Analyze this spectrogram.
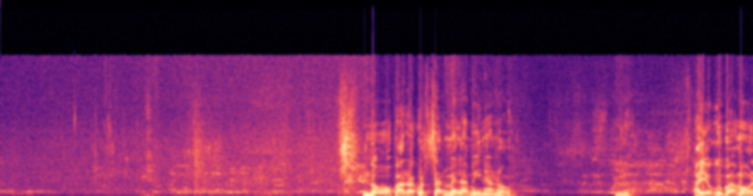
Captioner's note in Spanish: voces del público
